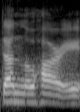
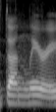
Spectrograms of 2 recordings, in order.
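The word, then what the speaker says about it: Dún Laoghaire: for a while and there was a sign that said Dun Lohari and the way you pronounce it is Dun Liry. You just need to take out a few syllables when things I think are written in in Gaelic.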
